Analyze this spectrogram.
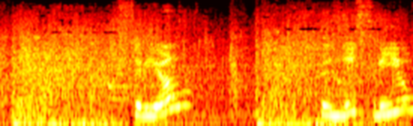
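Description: A young woman speaks briefly and with animation, close to a microphone.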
